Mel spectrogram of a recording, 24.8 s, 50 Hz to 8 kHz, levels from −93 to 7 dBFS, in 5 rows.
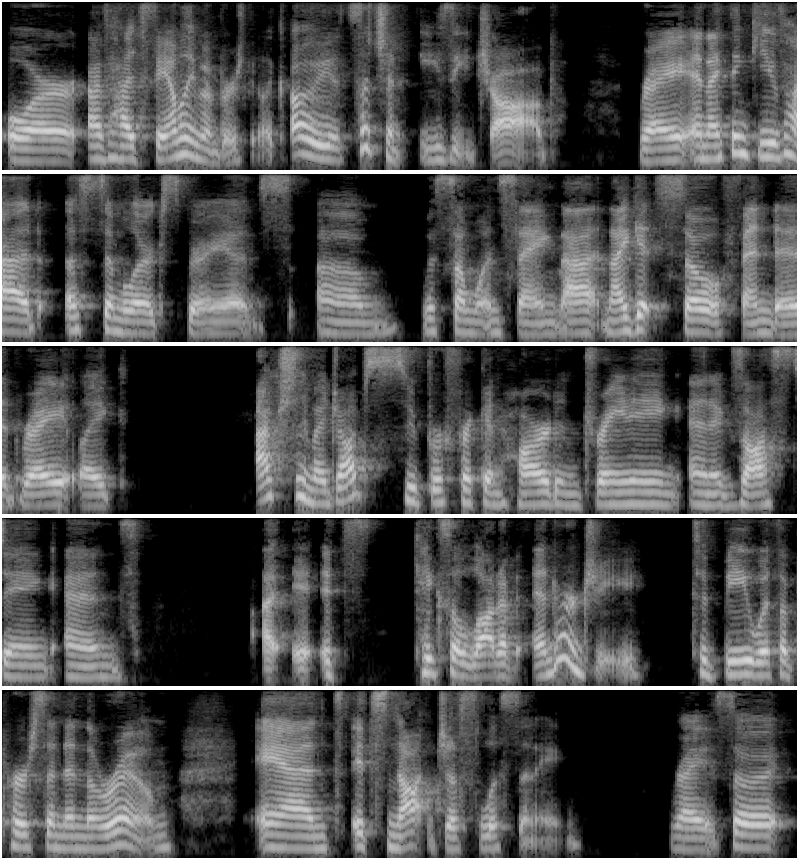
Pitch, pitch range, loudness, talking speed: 175 Hz, 160-195 Hz, -19 LUFS, 160 wpm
